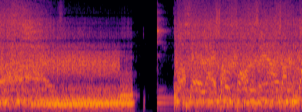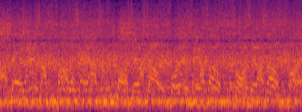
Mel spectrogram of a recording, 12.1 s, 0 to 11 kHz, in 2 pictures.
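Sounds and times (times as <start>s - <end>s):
harsh squealing noise glides: 0.0s - 2.8s.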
